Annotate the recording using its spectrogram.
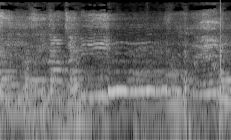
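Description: Two cellos played with bows under a sung melody, the voice sustaining one long wavering note through the second half.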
